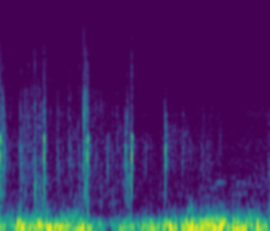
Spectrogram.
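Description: Steady low rumble of wind buffeting an outdoor microphone, with a quick run of short sharp clicks in the first second and a half.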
